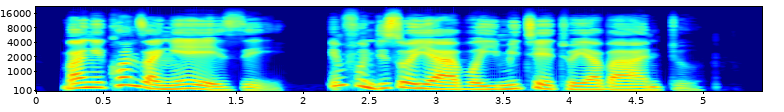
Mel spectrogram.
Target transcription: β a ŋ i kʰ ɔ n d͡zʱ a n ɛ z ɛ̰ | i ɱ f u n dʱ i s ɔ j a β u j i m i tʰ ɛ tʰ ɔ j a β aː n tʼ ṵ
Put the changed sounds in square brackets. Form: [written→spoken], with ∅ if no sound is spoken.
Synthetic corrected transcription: β a ŋ i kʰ ɔ n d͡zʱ a [n→ŋ] ɛ z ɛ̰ | i ɱ f u n dʱ i s ɔ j a β [u→ɔ] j i m i tʰ ɛ tʰ ɔ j a β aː n tʼ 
